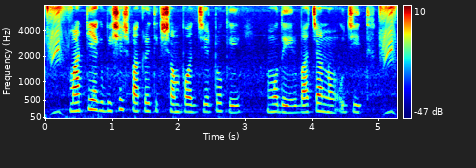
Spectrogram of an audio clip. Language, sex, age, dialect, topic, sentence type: Bengali, female, 18-24, Western, agriculture, statement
